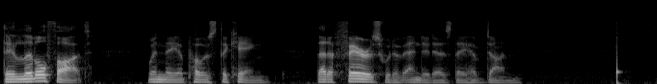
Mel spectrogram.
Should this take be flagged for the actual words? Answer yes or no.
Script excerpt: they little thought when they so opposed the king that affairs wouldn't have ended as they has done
yes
